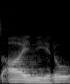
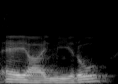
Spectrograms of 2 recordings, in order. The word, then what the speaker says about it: AINIRO: And the pronunciation is AINIRO or AINIRO, There we right? go. So think Robert De Niro, and then you exchange it with AI.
